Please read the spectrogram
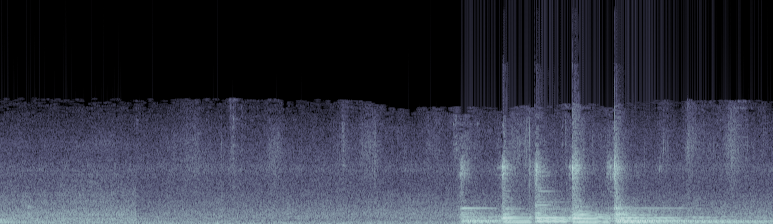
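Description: Background music: a held chord fades slowly, then about four and a half seconds in come five quick, sharply struck chords, the last left ringing.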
